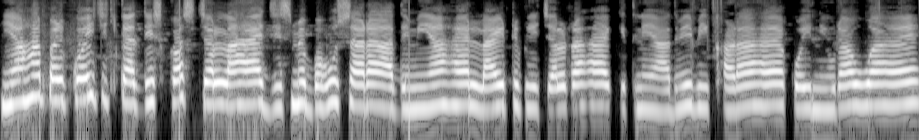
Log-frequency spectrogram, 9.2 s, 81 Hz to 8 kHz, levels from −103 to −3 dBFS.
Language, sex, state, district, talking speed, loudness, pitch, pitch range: Hindi, female, Bihar, Sitamarhi, 185 wpm, -12 LUFS, 255 Hz, 235-270 Hz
